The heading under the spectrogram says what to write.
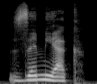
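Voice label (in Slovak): "zemiak", Slovak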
